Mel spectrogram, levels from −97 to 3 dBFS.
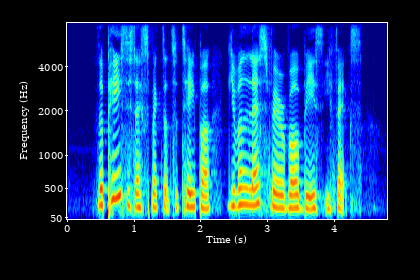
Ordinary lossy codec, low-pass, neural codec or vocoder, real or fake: none; none; none; real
